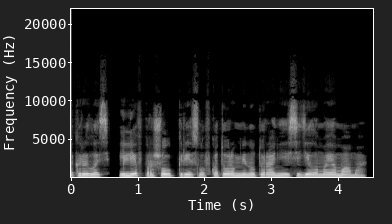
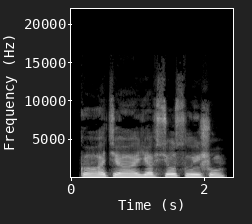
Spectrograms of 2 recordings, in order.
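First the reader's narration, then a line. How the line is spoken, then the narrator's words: Growling father. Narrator (Russian): прорычал папа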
